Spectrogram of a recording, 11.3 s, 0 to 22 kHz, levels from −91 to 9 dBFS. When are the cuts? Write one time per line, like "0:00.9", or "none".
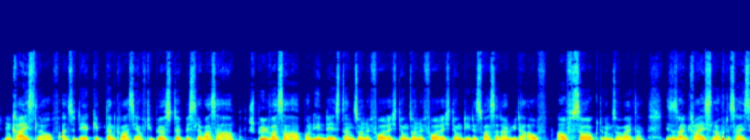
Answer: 0:03.7
0:06.1
0:08.3
0:10.1

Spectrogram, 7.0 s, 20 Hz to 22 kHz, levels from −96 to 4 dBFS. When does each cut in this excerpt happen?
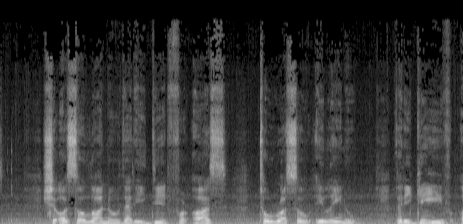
0:03.8

